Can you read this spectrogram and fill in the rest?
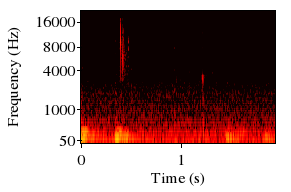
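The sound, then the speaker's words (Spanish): Dice that the owner has had for 25 years clicking as they are handled: one crisp click, then a fainter one a moment later, with soft low bumps in between. Quiet overall, no talking. “Son estos dados. Tengo 25 años con ellos.”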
